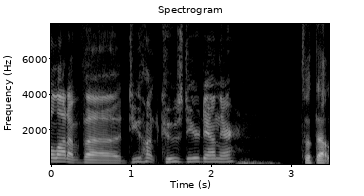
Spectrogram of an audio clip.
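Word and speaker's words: Coues deer: Coos deer? Because I there was like Yep, these arguments about cows deer versus coos deer going on a yep.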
